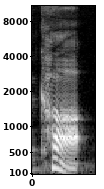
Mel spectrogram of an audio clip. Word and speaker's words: cart: The reason for this is that cart ends with a t consonant. Whenever the t consonant comes at the end of a syllable, we squeeze our glottis closed in this way.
